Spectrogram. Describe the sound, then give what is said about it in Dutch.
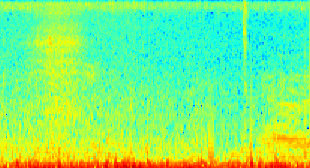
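Strong wind buffets the microphone with a constant low rumble and gusty roar, loud throughout, with faint voice fragments buried underneath. “Dus het, eh, het, waait, eh, het wel stevig waait trouwens.”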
